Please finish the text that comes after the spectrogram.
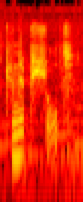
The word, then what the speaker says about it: Knipschildt: His name is Fritz Knipschildt.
